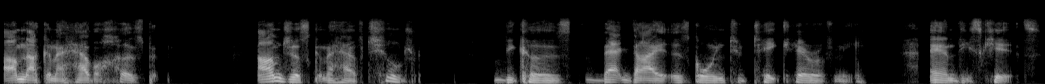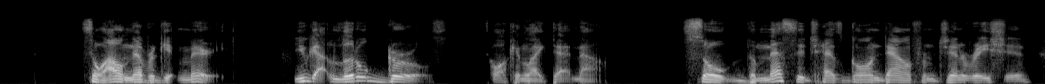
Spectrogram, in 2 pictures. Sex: male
